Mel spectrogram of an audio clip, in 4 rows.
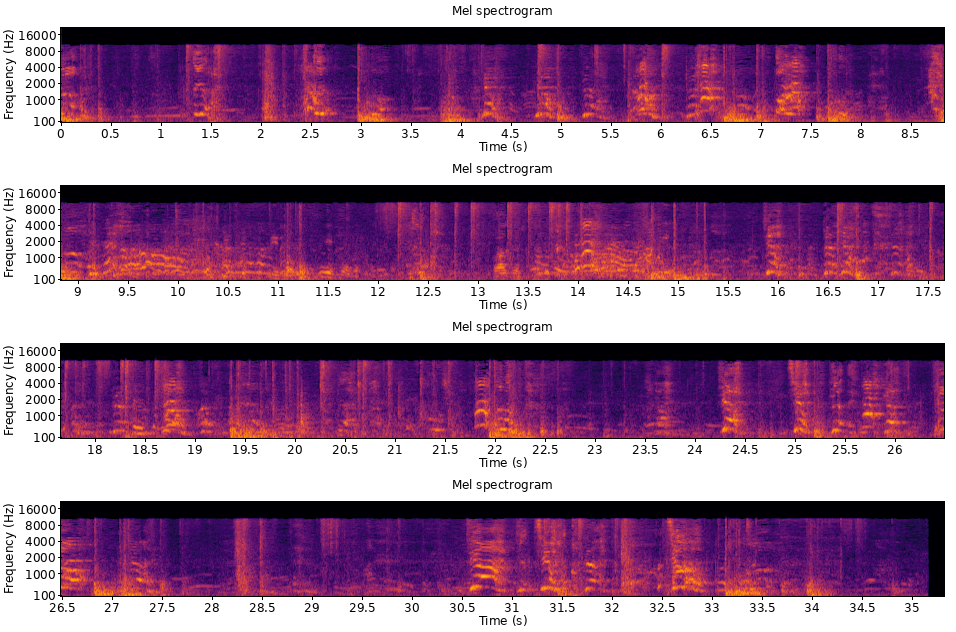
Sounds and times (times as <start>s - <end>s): Inside, large room or hall: 0.0s - 35.2s.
